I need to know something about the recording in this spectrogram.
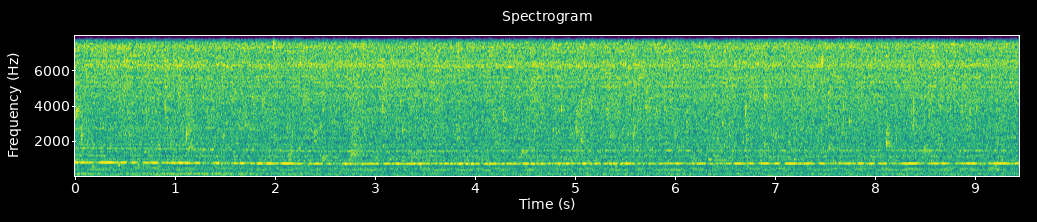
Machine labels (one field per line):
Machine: pump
